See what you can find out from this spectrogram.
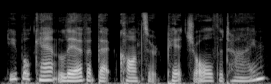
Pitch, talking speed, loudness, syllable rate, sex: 190 Hz, 220 wpm, -18 LUFS, 4.7 syllables/s, female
